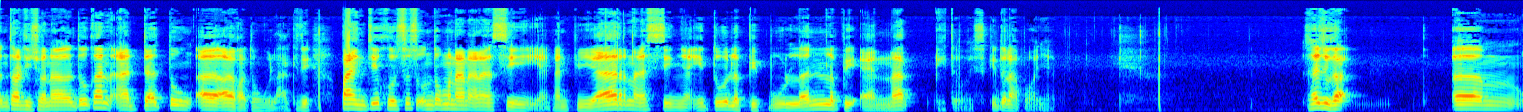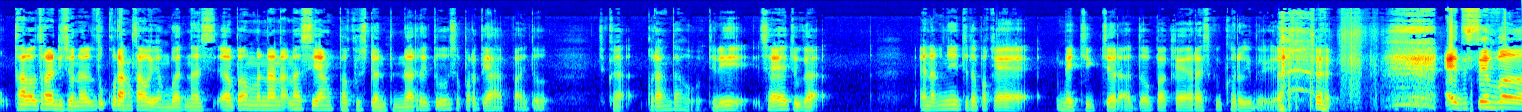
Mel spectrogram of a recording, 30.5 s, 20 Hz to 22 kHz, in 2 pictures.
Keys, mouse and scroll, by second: 2.6-3.2 scroll down 2, 2.8 right click, 3.2 scroll up 1, 3.7 scroll up 3, 3.8 ctrl+z, 4.1 ctrl+z, 5.0 ctrl+b, 8.2 Tab, 8.5 Tab, 9.9 shift+middle click, 10.4 click, 11.2 e, 11.7 s, 13.5 shift+middle click, 13.8 scroll down 2, 14.4 shift+middle click, 14.8 Tab, 15.6 middle click, 16.7 w, 17.3 middle click, 18.0 KP_1, 18.2 Tab, 18.5 shift+middle click, 19.0 middle click, 19.5 KP_1, 20.0 e, 20.4 s, 21.0 middle click, 21.9 KP_1, 22.4 e, 24.7 s, 26.3 Tab, 26.4 middle click, 27.6 scroll up 2, 27.6 scroll down 1, 27.8 middle click, 29.8 Tab, 30.0 middle click.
